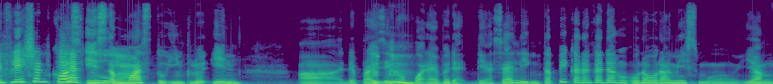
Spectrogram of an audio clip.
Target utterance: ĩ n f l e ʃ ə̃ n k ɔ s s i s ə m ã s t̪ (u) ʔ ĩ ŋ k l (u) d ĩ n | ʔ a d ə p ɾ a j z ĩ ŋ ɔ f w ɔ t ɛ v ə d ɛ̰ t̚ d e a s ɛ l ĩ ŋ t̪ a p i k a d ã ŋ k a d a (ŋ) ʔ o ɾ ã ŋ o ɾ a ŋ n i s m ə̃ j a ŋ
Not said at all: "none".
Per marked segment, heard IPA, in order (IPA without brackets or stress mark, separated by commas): u, u, ŋ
